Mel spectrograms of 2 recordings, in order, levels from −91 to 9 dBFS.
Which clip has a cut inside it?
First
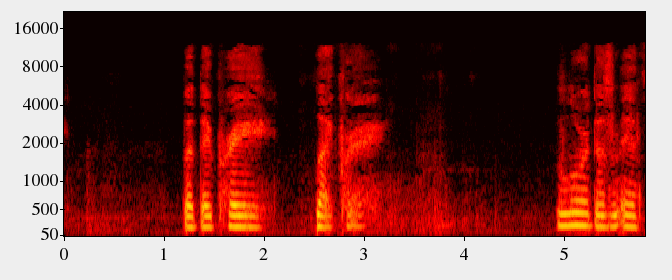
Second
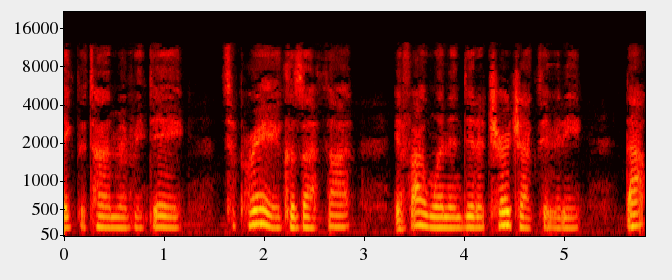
first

